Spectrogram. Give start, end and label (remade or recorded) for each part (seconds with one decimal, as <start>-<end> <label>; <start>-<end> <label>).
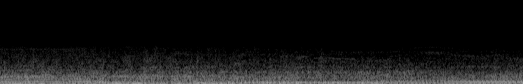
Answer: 0.0-2.6 remade; 2.6-5.2 recorded

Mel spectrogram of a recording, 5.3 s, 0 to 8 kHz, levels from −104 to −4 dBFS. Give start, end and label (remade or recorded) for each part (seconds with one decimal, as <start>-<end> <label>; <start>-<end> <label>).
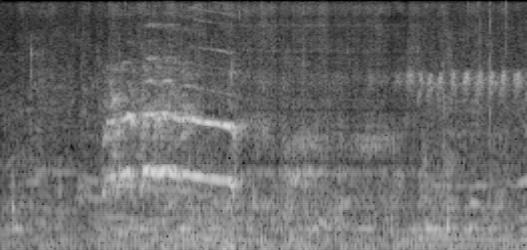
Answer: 0.0-2.4 recorded; 2.4-4.2 remade; 4.2-5.3 recorded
